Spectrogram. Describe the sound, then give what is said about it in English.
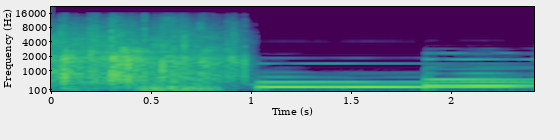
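About a second of dense, crackling applause from an audience at The Interval, the Long Now Foundation's venue in San Francisco, welcoming a speaker, cuts off abruptly, giving way to steady, sustained musical tones that shift to a brighter chord. “Join me in giving him a big round of applause.”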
